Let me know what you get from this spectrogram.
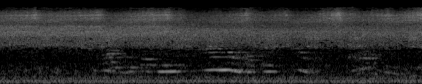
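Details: Morning cicada chorus at Gunung Geulis in Bogor, West Java, beside a parking area: an unbroken shrill hissing drone with light pulsing, and soft whistled notes in the background.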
